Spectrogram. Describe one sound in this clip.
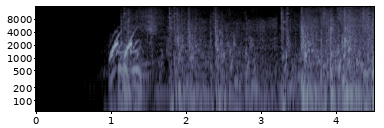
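Gunfire and blasts crackle from a video game.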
